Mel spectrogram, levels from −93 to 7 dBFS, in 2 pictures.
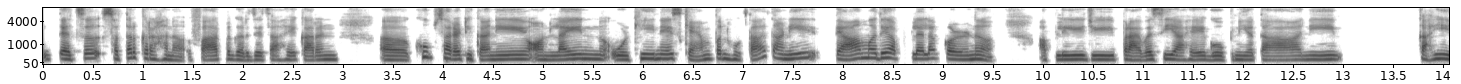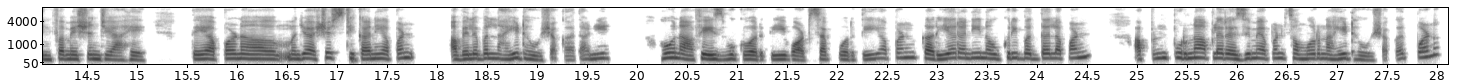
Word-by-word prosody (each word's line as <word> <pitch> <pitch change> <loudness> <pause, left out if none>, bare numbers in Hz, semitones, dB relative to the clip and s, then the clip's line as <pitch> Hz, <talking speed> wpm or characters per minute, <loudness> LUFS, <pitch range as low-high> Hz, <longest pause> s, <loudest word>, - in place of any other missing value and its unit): त्याचं 195 +3 +2
सतर्क 210 +4 +1
राहणं 175 -5 -3 0.2
फार 170 +3 +1
गरजेचं 160 0 -2
आहे. 160 0 -4
कारण 165 +3 -1 0.5
अ, - - +2 0.3
खूप 275 -2 -1
साऱ्या 205 -5 +4
ठिकाणी 180 +1 +1
ऑनलाईन 185 +4 +2
ओळखीने 200 +4 0
स्कॅम 165 0 -2
पण 205 -1 +1
होतात. 205 - -2
आणि 210 +4 0 0.2
त्यामध्ये 225 +7 +3
आपल्याला 205 -1 0
कळणं 175 -3 +2 0.5
आपली 175 +1 +2
जी 170 -1 +2
प्रायव्हसी 170 +3 +2
आहे, 165 0 -1
गोपनीयता 160 0 -3 0.3
आणि 170 +1 -1 0.8
काही 195 +3 +2
इन्फॉर्मेशन 185 +1 +1
जे 180 - -2
आहे, 160 0 -2 0.5
ते 190 +1 +3
आपण 205 +2 +1
अ, 195 -2 +3
म्हणजे 195 +2 +1
अशाच 230 +5 +2
ठिकाणी 205 0 +1
आपण 220 +5 -1 0.5
अवेलेबल 205 +3 +1
नाही 205 +3 +1
ठेवू 175 -5 -1
शकत. 155 -1 -9
आणि 200 +3 -2 0.6
हो 235 +2 +6
ना, 200 -6 +3
Facebookवरती, 180 -2 +3
WhatsAppवरती 175 +3 -1
आपण 235 +3 -3
करियर 205 +3 +3
आणि 225 +1 -1
नोकरीबद्दल 215 0 -1
आपण, 230 +5 +1 0.5
आपण 200 +5 0
पूर्ण 230 0 +2
आपला 230 -1 +2
रिझ्युम 210 +2 +2
आपण 225 +2 -3
समोर 205 0 0
नाही 195 +2 +1
ठेवू 160 -3 -5
शकत. 195 +3 -7
पण 275 +7 +2
190 Hz, 130 wpm, -27 LUFS, 170-210 Hz, 0.8 s, हो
